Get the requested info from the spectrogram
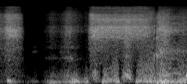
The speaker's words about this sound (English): And then he sniffs, and then he goes, don't tell your mom what I just told you.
